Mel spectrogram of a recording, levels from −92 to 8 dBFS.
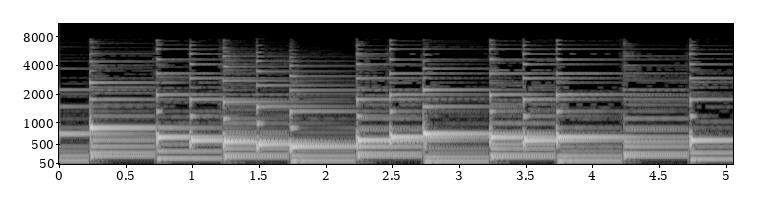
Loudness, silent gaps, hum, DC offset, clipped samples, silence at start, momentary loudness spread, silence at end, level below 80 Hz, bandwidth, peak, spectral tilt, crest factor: -21 LUFS; none; none; under 0.1%; under 0.1%; 0 s; 5 LU; 0 s; -52 dBFS; 7.8 kHz; -4 dBFS; -6.5 dB/octave; 16 dB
